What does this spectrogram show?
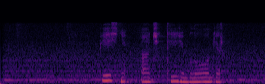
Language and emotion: Russian, sad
